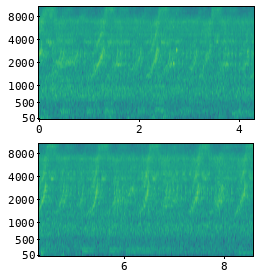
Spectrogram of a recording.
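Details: Walker's cicada (tsukutsukuboushi), a forest cicada of late summer and early autumn whose song heralds autumn's arrival: a rhythmic run of sharp, sweeping strokes falling in pitch, repeated about twice a second over a low, rumbling background hum.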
